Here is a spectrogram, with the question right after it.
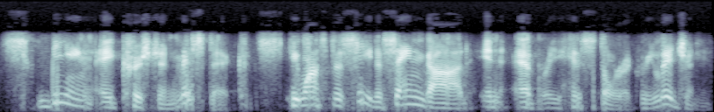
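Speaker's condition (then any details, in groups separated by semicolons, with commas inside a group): No condition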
